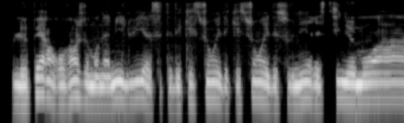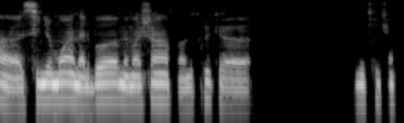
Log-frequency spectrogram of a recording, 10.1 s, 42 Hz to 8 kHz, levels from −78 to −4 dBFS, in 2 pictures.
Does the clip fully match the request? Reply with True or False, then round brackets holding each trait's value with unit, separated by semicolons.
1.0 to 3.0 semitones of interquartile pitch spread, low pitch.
True (2.5 semitones; 110 Hz)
